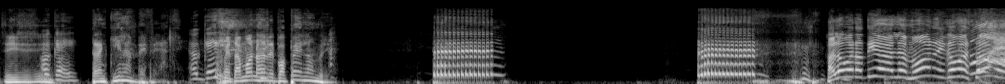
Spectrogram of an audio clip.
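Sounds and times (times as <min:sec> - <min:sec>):
speech: 0:00.0 - 0:03.4, 0:08.0 - 0:10.0
voice imitating a telephone ringing: 0:04.3 - 0:05.1, 0:07.0 - 0:07.7.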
